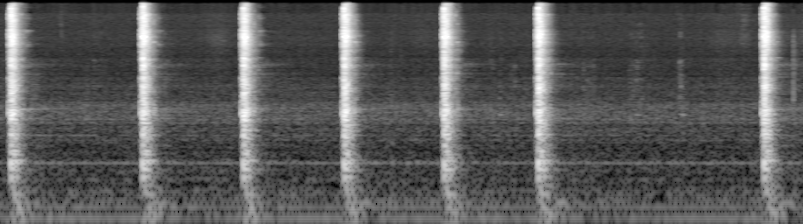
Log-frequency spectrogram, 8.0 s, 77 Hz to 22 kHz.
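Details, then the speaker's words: 1973 Williams Travel Time pinball clock pulse unit, potentiometer turned down: crisp single clicks about once a second with one longer gap; clock pulse set too slow. "See how slow it is now?"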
